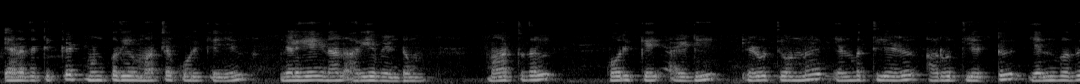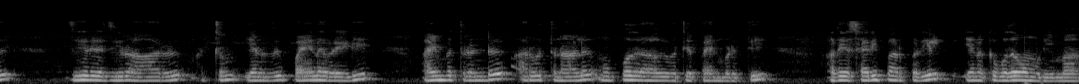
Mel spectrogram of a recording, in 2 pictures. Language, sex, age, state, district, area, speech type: Tamil, female, 60+, Tamil Nadu, Ariyalur, rural, read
